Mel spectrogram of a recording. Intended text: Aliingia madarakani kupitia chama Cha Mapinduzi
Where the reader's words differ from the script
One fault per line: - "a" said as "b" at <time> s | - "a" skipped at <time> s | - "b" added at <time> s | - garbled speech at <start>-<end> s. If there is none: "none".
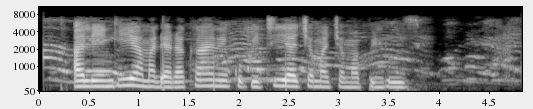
none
